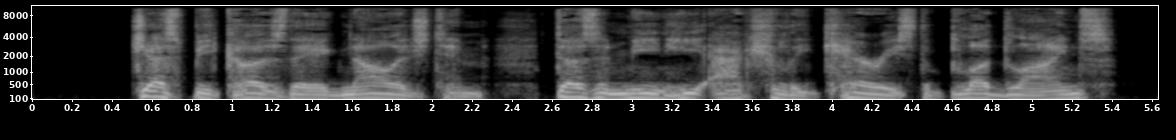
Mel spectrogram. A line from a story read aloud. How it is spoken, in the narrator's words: Falinar snapped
